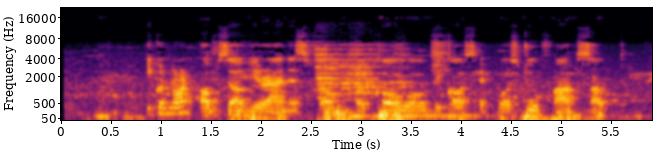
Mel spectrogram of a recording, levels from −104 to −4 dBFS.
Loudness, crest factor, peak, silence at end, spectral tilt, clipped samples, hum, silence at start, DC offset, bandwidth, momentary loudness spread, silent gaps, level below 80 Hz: -18 LUFS; 16 dB; -2 dBFS; 0 s; -5 dB/octave; under 0.1%; none; 0.35 s; under 0.1%; 7.8 kHz; 17 LU; none; -30 dBFS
